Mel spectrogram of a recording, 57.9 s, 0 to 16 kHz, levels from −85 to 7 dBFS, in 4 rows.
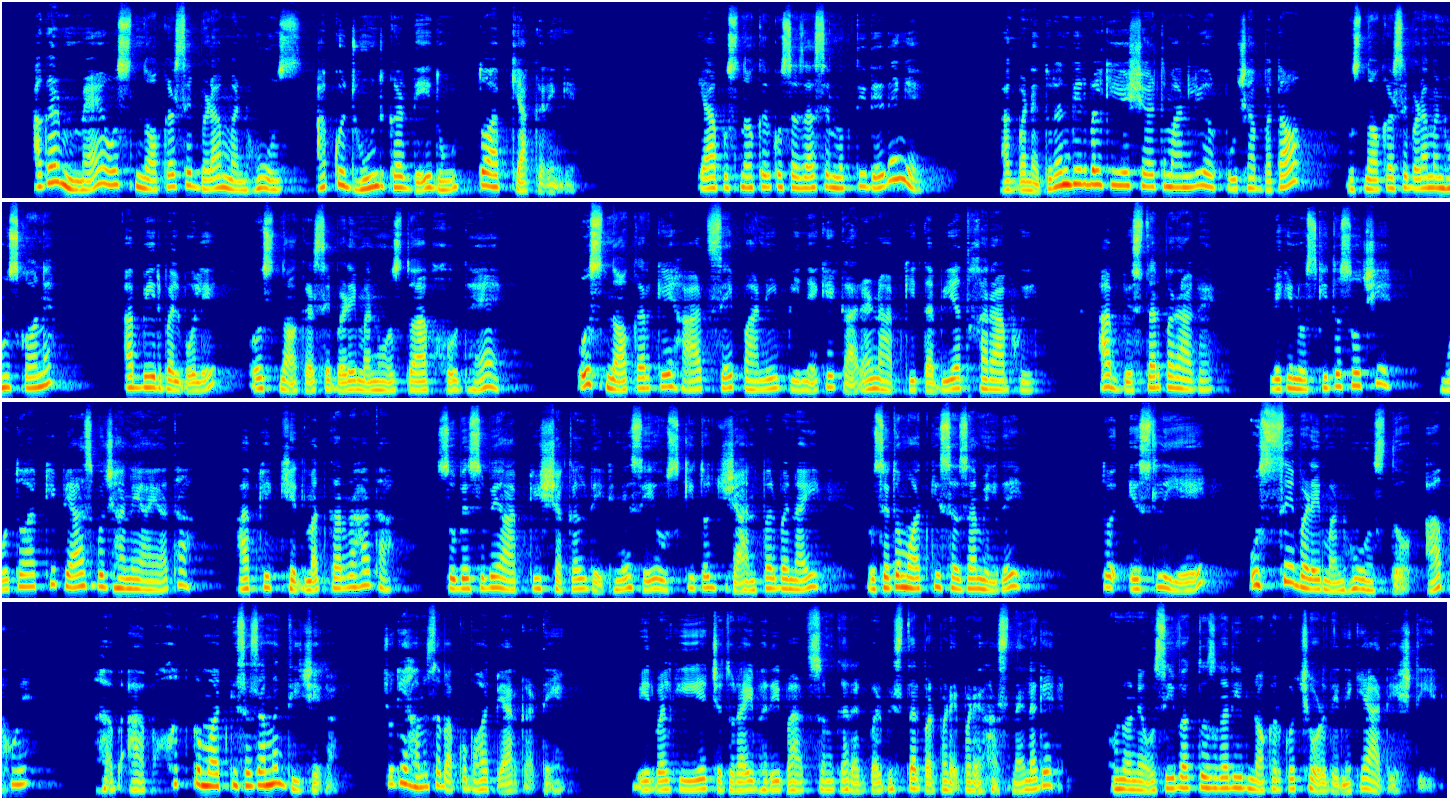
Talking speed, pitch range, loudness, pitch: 165 wpm, 165-220 Hz, -21 LUFS, 190 Hz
